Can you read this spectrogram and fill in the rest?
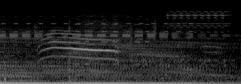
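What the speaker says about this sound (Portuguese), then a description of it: "O bichano não quer descer." A cat that will not come down from a high spot gives one drawn-out, rising-then-falling meow over a steady background hum, fairly close and clear, with no talking.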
